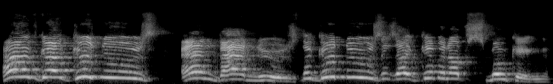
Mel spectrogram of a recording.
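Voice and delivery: high, slow centenarian voice; very old man. Acted. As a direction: drag out the words in a high-pitched old man's voice. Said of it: "The hundred and two-year-old man said to his wife".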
